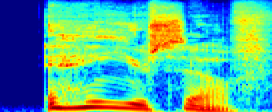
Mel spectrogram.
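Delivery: breezy, light, very high, a bit weary, faintly exasperated. Narrator reading Deitra answering Carson's phone call, light, slightly exasperated. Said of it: "her tone light, but with a hint of exasperation".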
